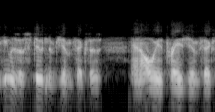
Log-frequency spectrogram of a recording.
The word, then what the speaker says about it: Jim Fixx: jogging came up, and was it Bill Kick? Jim Fixx.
